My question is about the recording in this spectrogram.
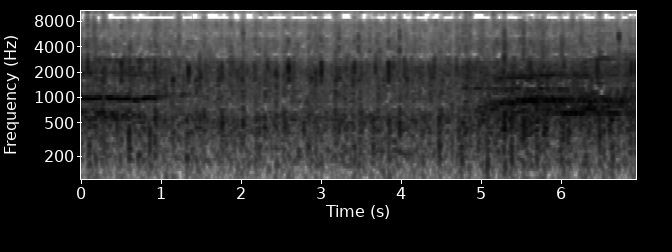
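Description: Theatre audience applauding a curtain call: dense, sustained clapping from a full house, with a few faint held tones above it at the start and again near the end.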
